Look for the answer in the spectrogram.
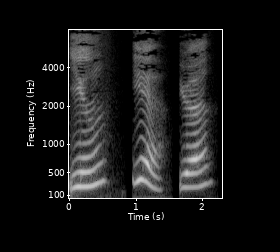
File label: "ying2ye4yuan2", Chinese; Giáo trình Hán ngữ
